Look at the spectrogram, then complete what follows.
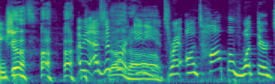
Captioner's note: laugh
